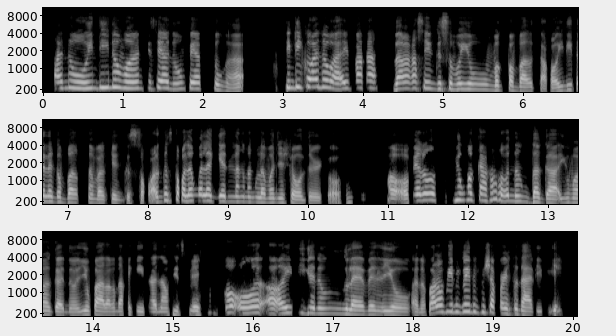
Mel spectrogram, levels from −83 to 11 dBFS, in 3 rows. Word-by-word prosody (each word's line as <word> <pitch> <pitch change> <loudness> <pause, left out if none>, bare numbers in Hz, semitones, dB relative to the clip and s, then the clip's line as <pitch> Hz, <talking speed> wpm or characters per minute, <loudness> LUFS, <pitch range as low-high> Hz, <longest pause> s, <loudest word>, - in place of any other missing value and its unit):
Ano 245 0 +3
hindi 275 +3 +1
naman 250 -4 +3
kasi 245 +3 0
ano 225 -3 0
ang - - -18
payat 230 -1 +4 0.2
ko 180 -6 -2
nga. 135 +2 -1 0.5
Hindi 280 +1 +1
ko 300 +1 +3
ano, 290 -2 +3
ah, 215 -1 +4
if 240 - -7
baka 260 +1 0 0.2
baka 235 +4 +2
kasi 245 +1 -4
yung 230 -3 -7
gusto 220 +1 -2
mo 210 - 0
yung 205 -3 -1
magpa-bulk 155 -4 0
ako, 130 - -1
hindi 170 +7 -5
talaga 200 -3 +2
bulk 165 -2 0
na 165 - -5
bulk 145 -2 -2
yung 140 -4 -4
gusto 125 - -5
ko. - - -9
Ang 185 - -2
gusto 245 0 -3
ko - - +6
lang 220 - +3
malagyan 215 -3 +2
lang 195 0 -4
ng 185 -1 -5
laman 165 -1 0
yung 160 -2 -5
shoulder 130 -3 -1
ko. - - -3 0.6
Oo, 160 -2 +3
pero 245 +2 +3 0.2
yung 255 +1 -1
magkakaroon 240 -2 +1
ng 210 -1 -2
daga 155 -5 +3
yung 165 - -7
mga, 150 -3 +2
ganon. 130 0 -4
Yung 155 +1 -2
parang 140 -2 +2
nakikita 140 -1 -3
na 135 0 -3
fitspi 150 0 -3 0.3
oo, 230 -1 +4
oo. 195 0 +2
Hindi 225 0 -3
ganong 200 -2 -3
level 165 -3 +2
yung 145 -2 +1
ano, 130 -1 -4
parang 240 - +3
feeling 265 -1 -1
ko 275 - +5
hindi 265 - -4
ko 245 - -5
siya 245 - +3
personality. 160 -6 -2
200 Hz, 210 wpm, -22 LUFS, 155-240 Hz, 0.6 s, ko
